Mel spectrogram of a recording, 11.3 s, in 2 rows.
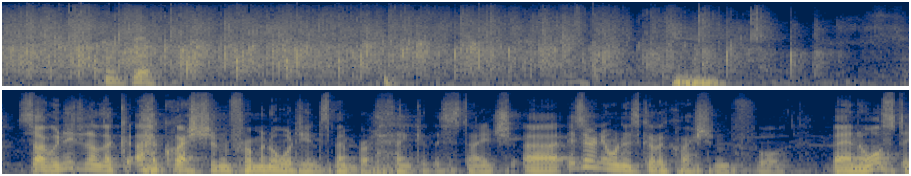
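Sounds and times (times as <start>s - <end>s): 
audience applause: 0.0s - 5.3s
speech: 0.6s - 1.3s, 5.8s - 11.3s.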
